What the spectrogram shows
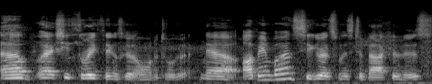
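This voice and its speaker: There is noticeable background noise behind a man speaking with an Australian accent. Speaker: vlogger. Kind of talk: casual vlog monologue. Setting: outdoors. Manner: soft-spoken; halting.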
